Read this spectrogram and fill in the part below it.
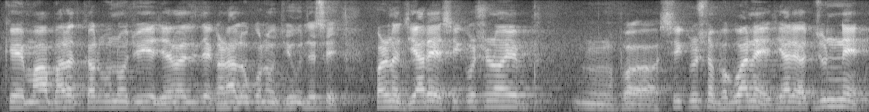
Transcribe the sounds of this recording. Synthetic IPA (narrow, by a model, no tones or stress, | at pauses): kemaɦabʱaɾət̪kəɾʋonod͡ʒoied͡ʒenalid̪ʱeɡʱəɽ̃ãlokonũd͡ʒeʋũd͡ʒəʃe | pəɳd͡ʒjaɾeʃɾikɾʊʃɳəe | ʃɾikɾʊʃɳəbʱəɡʋaned͡ʒjaɾeəɾd͡ʒunːe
